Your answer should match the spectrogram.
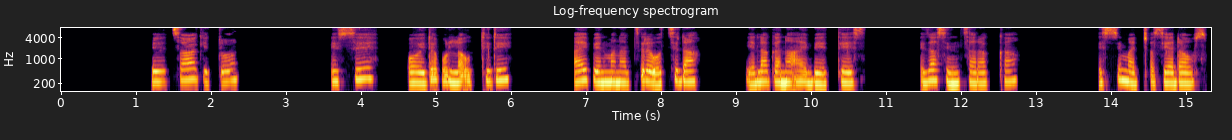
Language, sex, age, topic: Gamo, female, 25-35, government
